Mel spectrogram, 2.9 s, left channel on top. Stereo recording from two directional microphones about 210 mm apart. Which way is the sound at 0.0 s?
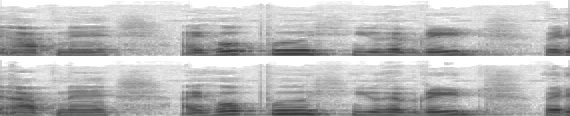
45° right (ahead or behind).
